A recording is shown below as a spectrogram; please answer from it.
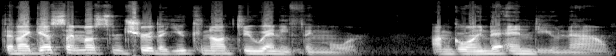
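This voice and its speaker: A man voicing a solemn, righteous superhuman who defies his creator, speaking in a measured, earnest way in a superhero story. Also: fairly high pitch, expressive, bright, forceful tone, poor audio. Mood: resolved. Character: solemn, righteous young male superhuman rebelling against creator.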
